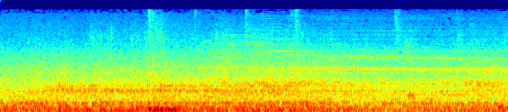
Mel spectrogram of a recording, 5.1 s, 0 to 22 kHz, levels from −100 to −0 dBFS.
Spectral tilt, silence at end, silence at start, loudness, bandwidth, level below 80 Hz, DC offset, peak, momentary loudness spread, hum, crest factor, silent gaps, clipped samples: -8 dB/octave; 0 s; 0 s; -17 LUFS; 14 kHz; -18 dBFS; under 0.1%; 0 dBFS; 7 LU; none; 14 dB; none; under 0.1%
